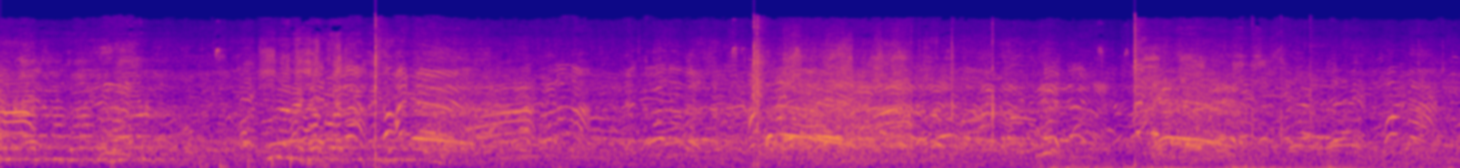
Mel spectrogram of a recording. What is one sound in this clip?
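A large outdoor crowd cheers and shouts.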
